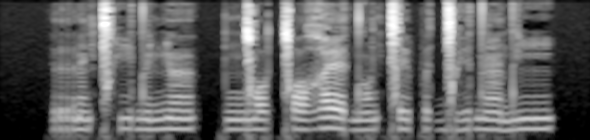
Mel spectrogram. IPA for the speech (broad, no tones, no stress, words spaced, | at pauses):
rɛ̃ǀʰidə̃ɲə̃ | ŋ͡ǀɔǀɔʁɛ dɔ̃ǀɪpəɡ͡ǀɪ dæ̃dĩ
